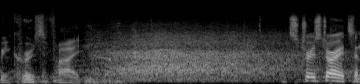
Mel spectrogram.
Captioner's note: audience laughs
